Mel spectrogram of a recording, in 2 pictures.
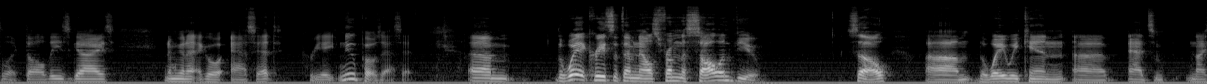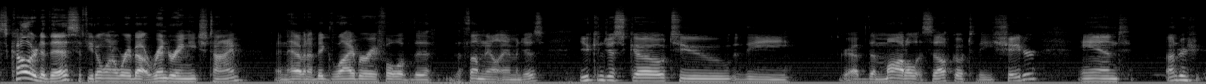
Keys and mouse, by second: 2.4-3.5 drag, 21.8 click.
